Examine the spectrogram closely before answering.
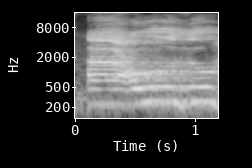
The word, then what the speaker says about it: أعوذ: আটা উচ্চারণের সময় খেয়াল রাখতে হবে, অনেকে আউযু পড়ে বা আউযু, আউযু হবে না, অত স্টাইলিশ করা লাগবে না।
